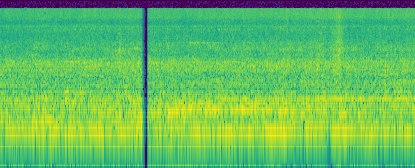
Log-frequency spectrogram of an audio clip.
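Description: A steady low hum over a faint even hiss, with a brief cut-out of all sound about three seconds in.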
